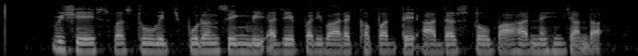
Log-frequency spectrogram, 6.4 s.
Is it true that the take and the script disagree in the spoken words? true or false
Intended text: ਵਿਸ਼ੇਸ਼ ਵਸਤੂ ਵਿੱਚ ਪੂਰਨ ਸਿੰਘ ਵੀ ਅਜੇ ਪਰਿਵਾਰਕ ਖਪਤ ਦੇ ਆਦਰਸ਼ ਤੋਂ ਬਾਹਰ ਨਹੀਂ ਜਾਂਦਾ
false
